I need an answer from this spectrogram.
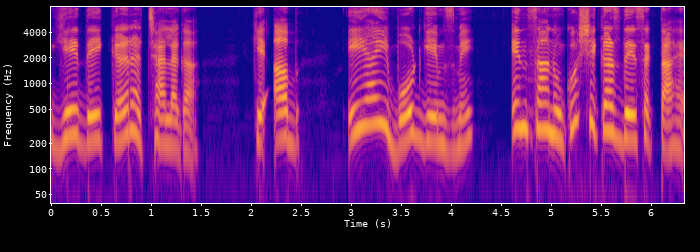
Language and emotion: Urdu, happy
